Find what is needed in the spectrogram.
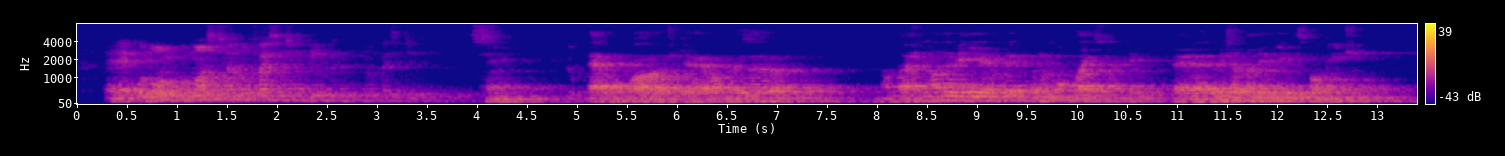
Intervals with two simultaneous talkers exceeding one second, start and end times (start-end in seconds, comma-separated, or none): none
